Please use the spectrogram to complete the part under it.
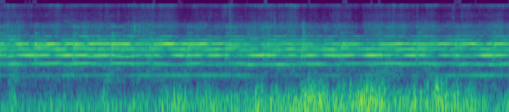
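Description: Freight trains roll past, two on the line heading the same direction, making a continuous loud rumble with a steady, sustained high wheel squeal ringing over it.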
